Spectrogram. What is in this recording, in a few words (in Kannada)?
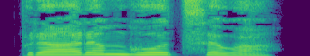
"ಪ್ರಾರಂಭೋತ್ಸವ", Kannada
